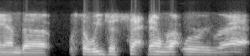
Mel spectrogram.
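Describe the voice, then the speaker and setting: A man speaks in a Southern accent. His pace is very fast. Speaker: novice turkey hunter telling a hunt story. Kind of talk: casual podcast chat, storytelling.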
